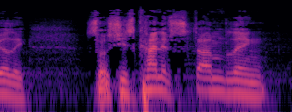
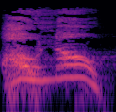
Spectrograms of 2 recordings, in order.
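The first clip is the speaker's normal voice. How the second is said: startled; 10 semitones higher than usual. Acted. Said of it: "she jumps and she says".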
